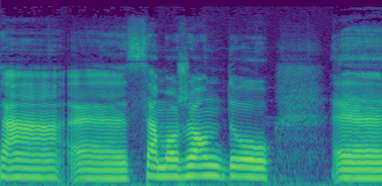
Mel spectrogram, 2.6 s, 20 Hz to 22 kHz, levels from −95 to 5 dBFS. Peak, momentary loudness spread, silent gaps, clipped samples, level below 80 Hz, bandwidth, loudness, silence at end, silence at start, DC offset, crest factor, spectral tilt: -2 dBFS; 8 LU; none; under 0.1%; -44 dBFS; 16 kHz; -17 LUFS; 0 s; 0 s; under 0.1%; 14 dB; -5.5 dB/octave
